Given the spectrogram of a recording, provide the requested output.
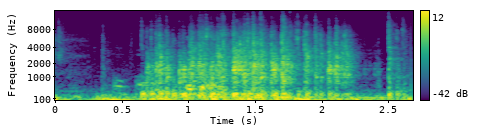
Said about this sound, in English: Excuse me, I need to grab a whole lot of dice.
